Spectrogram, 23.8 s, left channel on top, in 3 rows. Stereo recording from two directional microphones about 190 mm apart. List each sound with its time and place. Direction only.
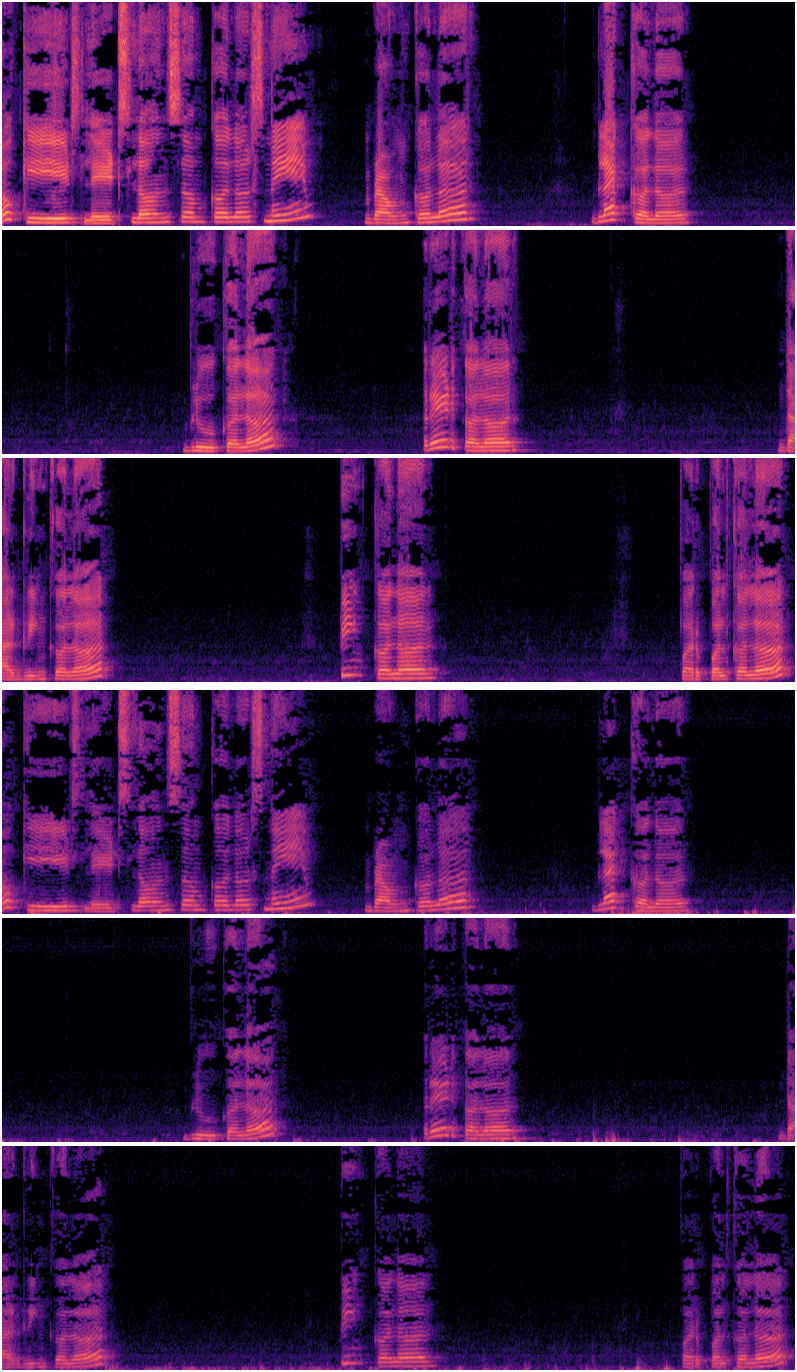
0.0 s a woman's voice: 20° left (ahead or behind)
5.9 s a woman's voice: 10° left (ahead or behind)
9.8 s a woman's voice: 15° left (ahead or behind)
12.1 s a woman's voice: 15° left (ahead or behind)
15.7 s a woman's voice: 15° left (ahead or behind)
19.2 s a woman's voice: 15° left (ahead or behind)
22.6 s a woman's voice: 15° left (ahead or behind)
